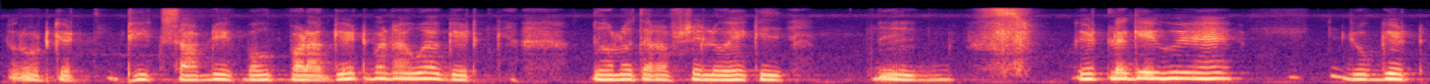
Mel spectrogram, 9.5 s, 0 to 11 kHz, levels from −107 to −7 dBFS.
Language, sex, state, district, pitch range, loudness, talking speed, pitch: Hindi, female, Haryana, Jhajjar, 180-220 Hz, -17 LUFS, 150 wpm, 195 Hz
